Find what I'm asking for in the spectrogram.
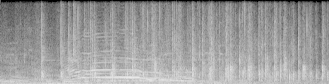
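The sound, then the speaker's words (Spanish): Footsteps patter and scuffle as girls and boys run around at a ceremony, with high excited voices rising and falling over a steady hubbub of crowd chatter, fairly loud throughout. “En la ceremonia, niñas y niños corren alrededor.”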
